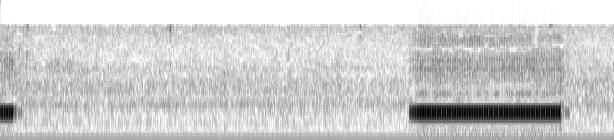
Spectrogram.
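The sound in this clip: A steady telephone dial tone hums briefly at the start, drops away into a quiet stretch, then returns loud and unbroken for about a second and a half before cutting off.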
